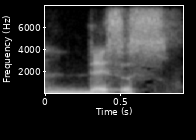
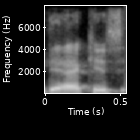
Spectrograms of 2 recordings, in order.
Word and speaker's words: Dacus: Decis. No, it's Dacus. Decus. It's Lucy Dacus. Trust me. I've seen her live. All right. Before all you guys get mad. Lucy Dacus is an incredible songwriter.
